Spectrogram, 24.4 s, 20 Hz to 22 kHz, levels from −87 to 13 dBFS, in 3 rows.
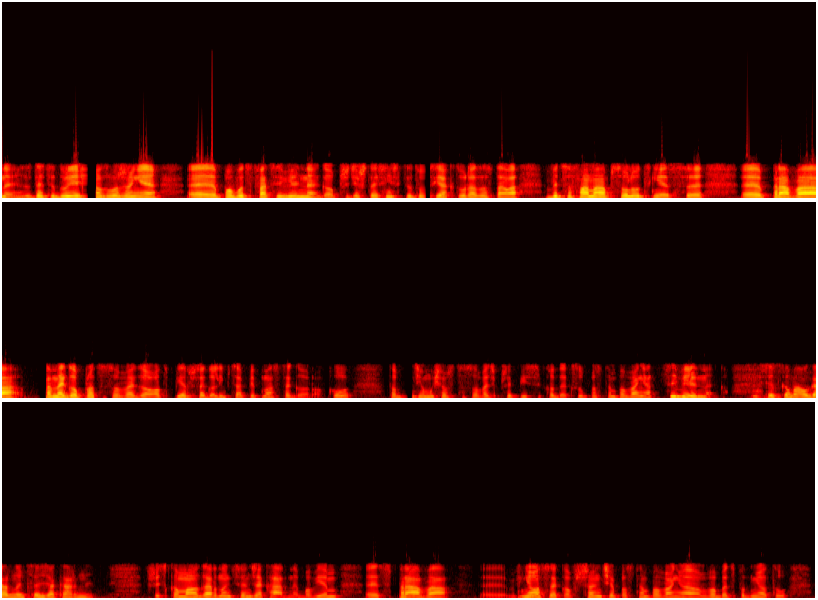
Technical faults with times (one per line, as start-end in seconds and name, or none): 0.80-0.94 packet loss with pitch repetition
4.18-4.28 packet loss with pitch repetition
8.48-8.58 packet loss with pitch repetition
9.06-24.41 sudden gain jump
12.14-12.24 packet loss with pitch repetition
